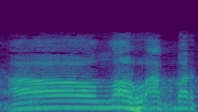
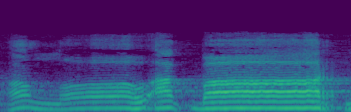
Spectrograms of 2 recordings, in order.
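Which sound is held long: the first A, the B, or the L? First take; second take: first A; the B. First: The first vowel of Allah is lengthened. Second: The vowel after B in Akbar is lengthened. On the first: "lafaz Allah alifnya tidak boleh dibaca panjang" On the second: "ba-nya akbar tidak boleh dibaca panjang"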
